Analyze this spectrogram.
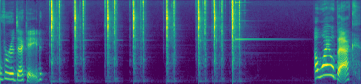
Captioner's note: A typewriter clicks away, then dings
